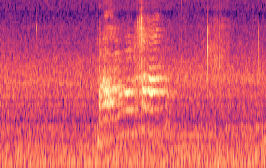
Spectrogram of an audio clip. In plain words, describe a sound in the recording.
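A cat chirps briefly.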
